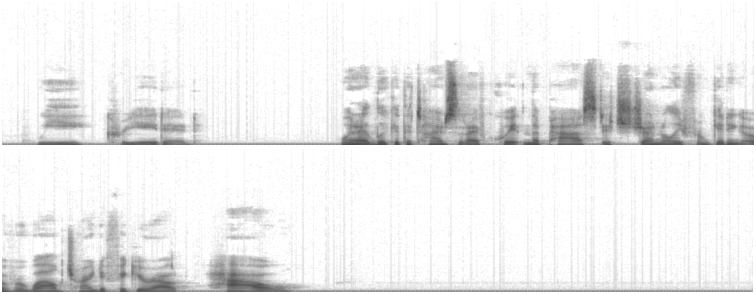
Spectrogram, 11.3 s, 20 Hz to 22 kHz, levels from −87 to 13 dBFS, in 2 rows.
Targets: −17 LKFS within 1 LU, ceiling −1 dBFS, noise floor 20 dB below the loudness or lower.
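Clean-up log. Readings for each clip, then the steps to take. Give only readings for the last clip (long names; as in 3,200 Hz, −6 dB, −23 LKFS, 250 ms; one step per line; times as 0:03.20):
crackle rate 30 per second; mains hum 50 Hz; hum harmonics up to 300 Hz; level of the hum −44 dBFS; integrated loudness −25.0 LKFS; sample peak −4.5 dBFS; target loudness −17.0 LKFS
→ click removal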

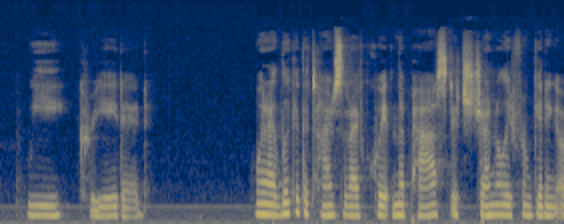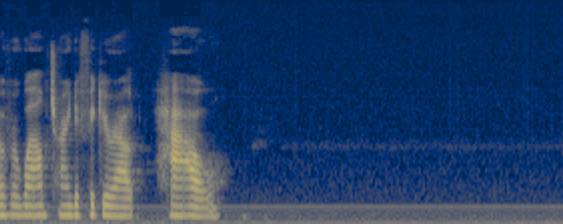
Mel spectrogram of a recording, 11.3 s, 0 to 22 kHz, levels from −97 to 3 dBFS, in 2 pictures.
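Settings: crackle rate 0.27 per second; mains hum 50 Hz; hum harmonics up to 300 Hz; level of the hum −44 dBFS
→ hum removal 50 Hz, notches 6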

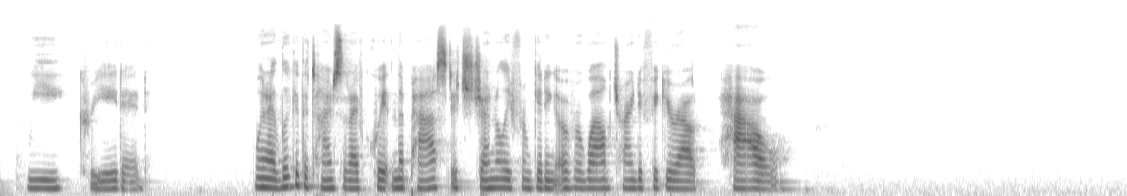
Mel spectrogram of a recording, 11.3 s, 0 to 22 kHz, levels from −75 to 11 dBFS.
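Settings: mains hum none found; integrated loudness −25.0 LKFS; sample peak −4.5 dBFS; target loudness −17.0 LKFS
→ level +8 dB
brickwall limiter −1 dBFS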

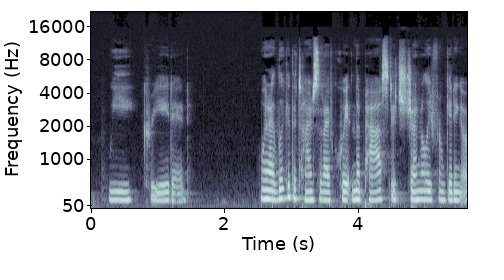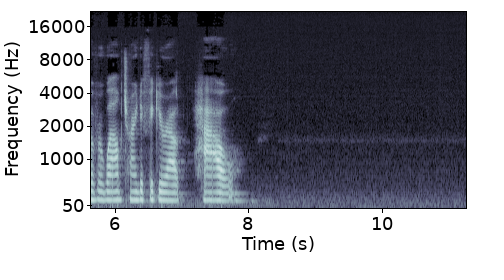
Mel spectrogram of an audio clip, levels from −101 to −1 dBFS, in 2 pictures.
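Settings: integrated loudness −17.5 LKFS; sample peak −1.0 dBFS; background noise floor −54 dBFS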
